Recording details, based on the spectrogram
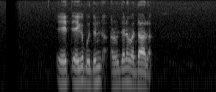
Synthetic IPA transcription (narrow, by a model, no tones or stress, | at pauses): eːt̪eːɡəbud̪unɐnud̪ɐnəʋɐd̪aːlɐ̰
